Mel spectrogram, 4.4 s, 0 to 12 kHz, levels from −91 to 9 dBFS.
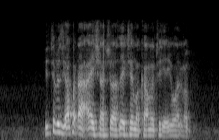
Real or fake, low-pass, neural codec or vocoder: fake; 7.2 kHz; codec, 16 kHz, 2 kbps, FunCodec, trained on LibriTTS, 25 frames a second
